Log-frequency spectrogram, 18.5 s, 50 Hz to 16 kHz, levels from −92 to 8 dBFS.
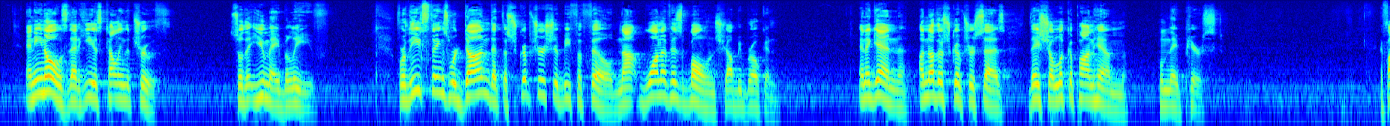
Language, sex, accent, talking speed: English, male, American, 150 wpm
